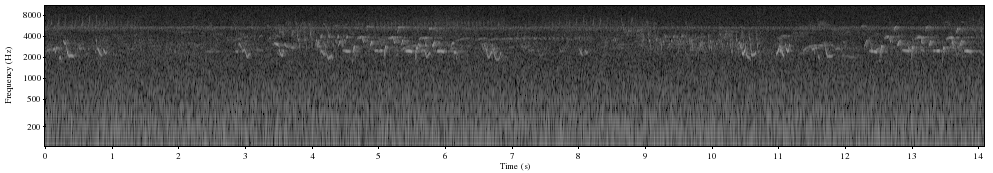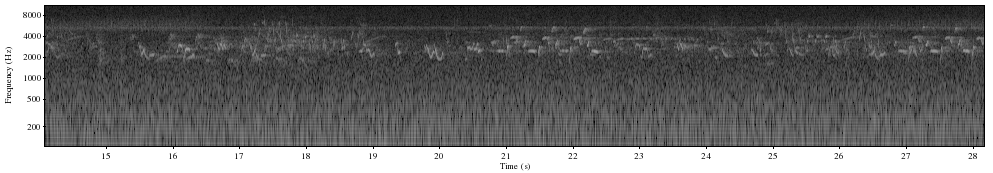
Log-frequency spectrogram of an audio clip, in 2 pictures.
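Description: Songbirds chirping and singing in many short, repeated phrases, over a steady thin high-pitched tone.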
